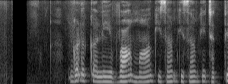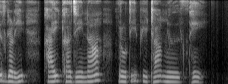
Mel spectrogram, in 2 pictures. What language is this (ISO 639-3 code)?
hne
